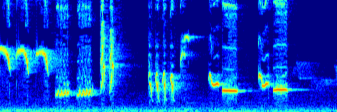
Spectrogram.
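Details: Orange-headed thrush in full varied song, used as a lure to draw out an untrained bird: rapid sequences of high slurred whistles, repeated chirps and sharp trills, each phrase different, on a quiet background.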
